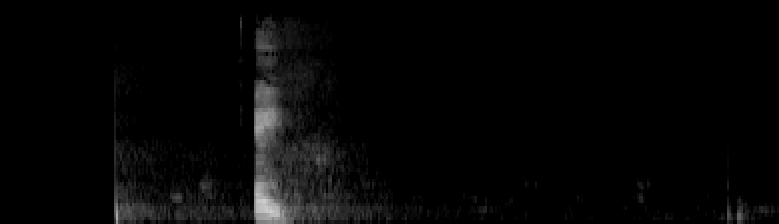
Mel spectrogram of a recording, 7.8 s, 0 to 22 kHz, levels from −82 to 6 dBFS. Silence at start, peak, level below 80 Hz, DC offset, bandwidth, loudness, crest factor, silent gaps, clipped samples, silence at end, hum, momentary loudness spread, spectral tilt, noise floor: 1.15 s; -4 dBFS; -72 dBFS; under 0.1%; 15 kHz; -19 LUFS; 24 dB; none; under 0.1%; 4.95 s; none; 21 LU; -6.5 dB/octave; -79 dBFS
